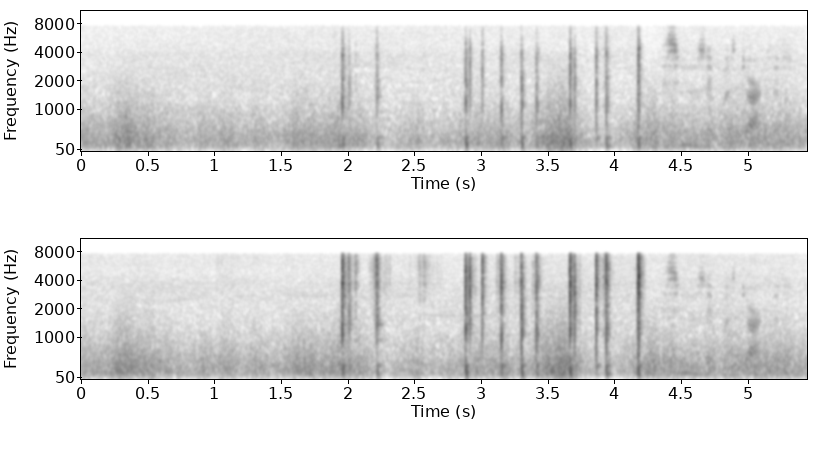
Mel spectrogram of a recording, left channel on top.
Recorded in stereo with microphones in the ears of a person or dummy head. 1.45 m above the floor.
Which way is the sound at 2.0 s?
85° right.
